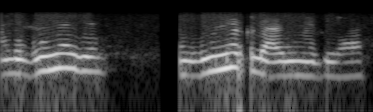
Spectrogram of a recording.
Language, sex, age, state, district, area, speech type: Hindi, female, 45-60, Bihar, Madhepura, rural, conversation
